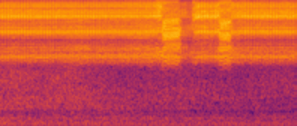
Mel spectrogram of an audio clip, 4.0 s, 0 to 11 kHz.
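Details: Kuroiwa's cicada near the Komegawa river mouth, Tenjin-cho, Nishinoomote, Tanegashima, Japan, on 7 September 2022: a steady, high, layered buzzing drone, broken by two brief, harsher bursts in the middle.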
